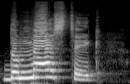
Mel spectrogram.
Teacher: We have mess. Let your force be on mess.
